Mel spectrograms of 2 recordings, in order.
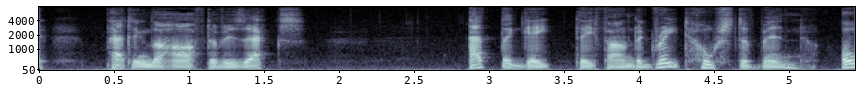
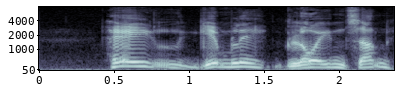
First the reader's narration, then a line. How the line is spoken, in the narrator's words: he cried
